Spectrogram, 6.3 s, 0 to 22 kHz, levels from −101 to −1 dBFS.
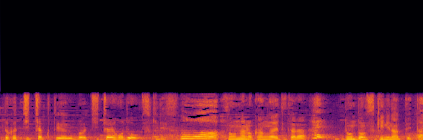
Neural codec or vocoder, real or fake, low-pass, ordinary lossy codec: none; real; 7.2 kHz; none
